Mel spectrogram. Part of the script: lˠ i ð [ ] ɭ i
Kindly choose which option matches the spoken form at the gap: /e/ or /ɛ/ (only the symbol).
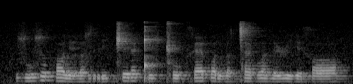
e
